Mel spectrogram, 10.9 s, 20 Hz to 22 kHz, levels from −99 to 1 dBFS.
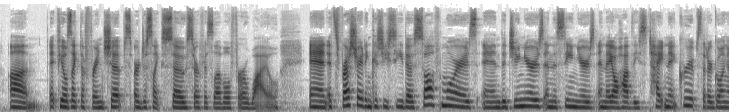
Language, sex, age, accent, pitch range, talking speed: English, female, 20-39, American, 185-215 Hz, 220 wpm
